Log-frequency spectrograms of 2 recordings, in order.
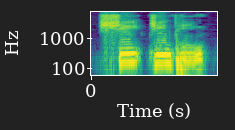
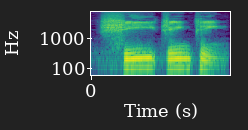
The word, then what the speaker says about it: Xi Jinping: I mean, and you lost me when you were describing the president of China, and pronounce his name one more time for me. Xi Jinping. Xi Jinping.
